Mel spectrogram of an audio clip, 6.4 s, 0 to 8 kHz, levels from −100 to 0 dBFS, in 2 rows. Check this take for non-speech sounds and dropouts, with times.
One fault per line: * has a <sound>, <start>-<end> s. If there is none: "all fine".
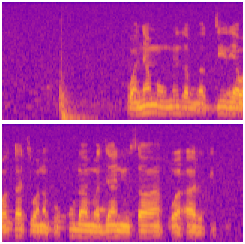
* has a thud, 0.8-1.3 s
